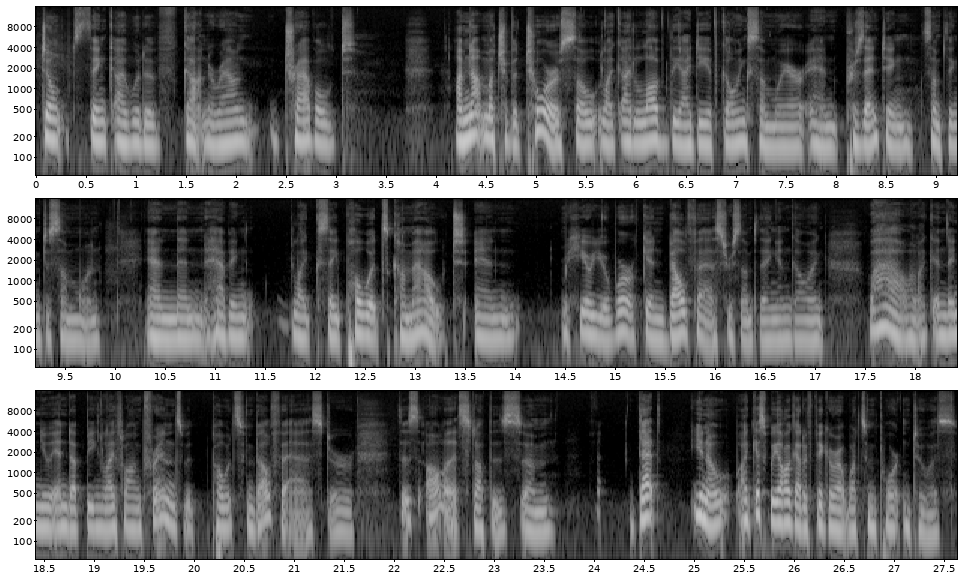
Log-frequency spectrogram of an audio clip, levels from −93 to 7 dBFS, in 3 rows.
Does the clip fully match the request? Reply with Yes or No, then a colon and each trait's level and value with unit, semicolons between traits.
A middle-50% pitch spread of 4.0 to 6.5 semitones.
No: average, 3.0 semitones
